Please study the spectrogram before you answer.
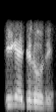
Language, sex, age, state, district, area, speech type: Punjabi, male, 18-30, Punjab, Ludhiana, urban, conversation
